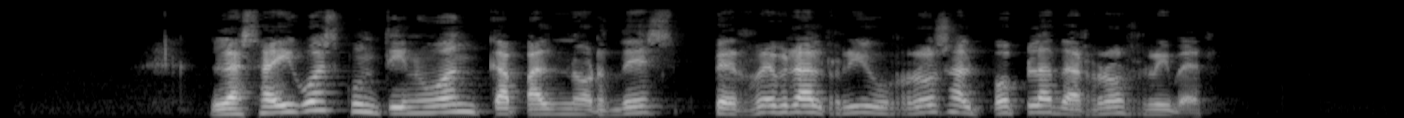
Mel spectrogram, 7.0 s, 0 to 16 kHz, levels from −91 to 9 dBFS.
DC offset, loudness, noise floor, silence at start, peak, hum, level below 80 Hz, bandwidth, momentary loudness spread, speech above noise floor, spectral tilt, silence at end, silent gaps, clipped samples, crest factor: under 0.1%; -26 LUFS; -88 dBFS; 1.05 s; -6 dBFS; none; -84 dBFS; 11.5 kHz; 12 LU; 61 dB; -4.5 dB/octave; 1 s; none; under 0.1%; 22 dB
